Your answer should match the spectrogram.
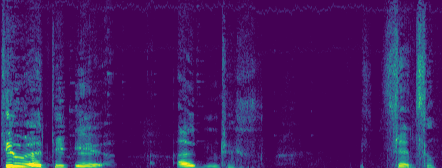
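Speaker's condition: Cerebral palsy; much improved through practice

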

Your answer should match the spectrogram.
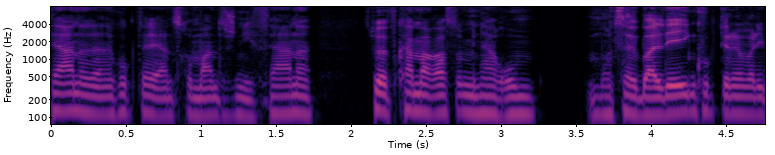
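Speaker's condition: No condition

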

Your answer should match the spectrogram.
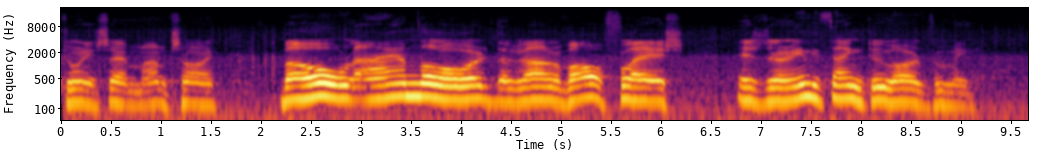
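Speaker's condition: ALS; somewhat affected, evident today

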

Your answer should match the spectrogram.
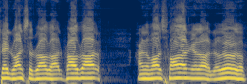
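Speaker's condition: Stroke with facial paralysis; stroke in 2008, left side of face paralyzed since, doctor said no chance of survival; about 12 years since stroke; unsure listeners can understand, own speech repeated by another speaker

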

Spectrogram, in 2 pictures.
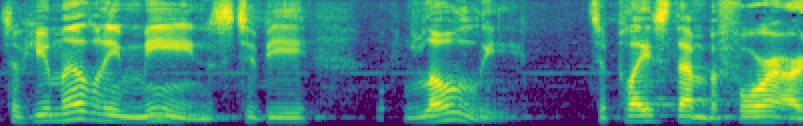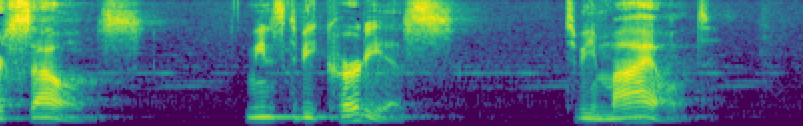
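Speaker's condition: No condition

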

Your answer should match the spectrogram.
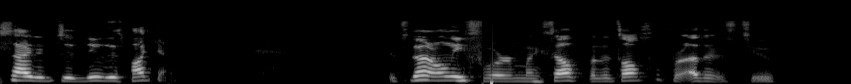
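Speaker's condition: Cerebral palsy; very poor balance

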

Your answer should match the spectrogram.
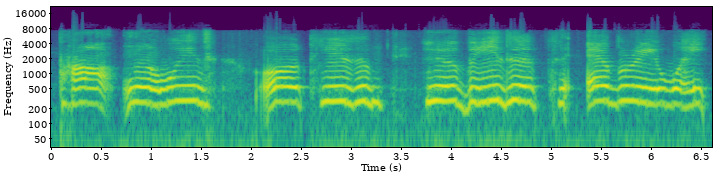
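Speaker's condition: Cerebral palsy; uses a power chair; 45 years old

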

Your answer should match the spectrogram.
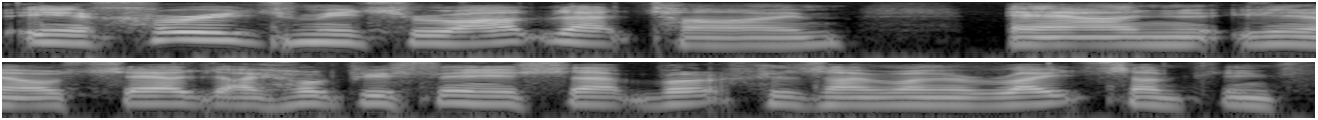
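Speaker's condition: Oral cancer, half tongue removed, partial glossectomy; oral cancer under tongue, half tongue and part jaw removed

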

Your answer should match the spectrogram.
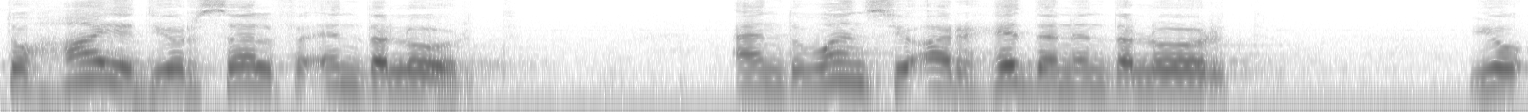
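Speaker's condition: No condition

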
